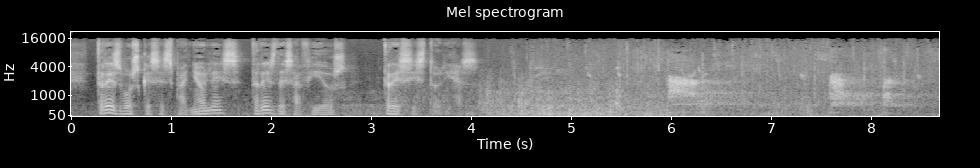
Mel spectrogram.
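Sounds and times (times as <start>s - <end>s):
speech: 0.3s - 5.7s
low rolling rumble of a thunderstorm: 1.1s - 8.6s
roe deer barking: 6.0s - 6.7s, 7.6s - 8.6s.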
